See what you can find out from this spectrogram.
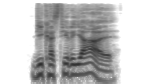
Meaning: dicasterial
- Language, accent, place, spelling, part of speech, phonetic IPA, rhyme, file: German, Germany, Berlin, dikasterial, adjective, [dikasteˈʁi̯aːl], -aːl, De-dikasterial.ogg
